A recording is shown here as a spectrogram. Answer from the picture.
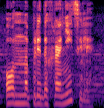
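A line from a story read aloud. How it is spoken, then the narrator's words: Overly calm male voice. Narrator (Russian): Чересчур спокойно осведомился мужской голос сбоку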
